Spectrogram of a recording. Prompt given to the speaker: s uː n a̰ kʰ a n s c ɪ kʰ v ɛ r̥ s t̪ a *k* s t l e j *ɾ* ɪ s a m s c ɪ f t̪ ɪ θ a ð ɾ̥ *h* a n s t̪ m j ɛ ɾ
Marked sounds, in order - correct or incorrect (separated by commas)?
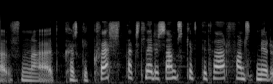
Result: correct, correct, incorrect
